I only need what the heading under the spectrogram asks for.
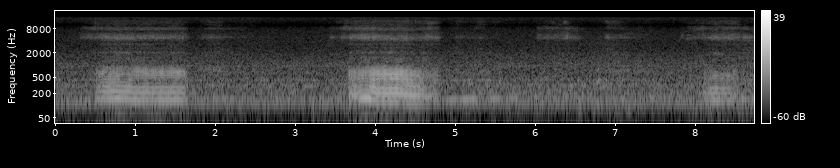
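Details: Sleeping dog snoring like a human indoors: three slow, rumbling, layered snores about three seconds apart, each lasting around a second, with near-silence between them in a quiet room.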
